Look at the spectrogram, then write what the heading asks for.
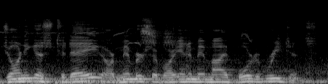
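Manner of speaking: ordinary talk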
